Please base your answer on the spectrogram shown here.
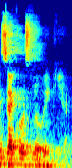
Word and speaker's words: Czechoslovakia: ये नाम आपको पढ़ने में थोड़ा सा दिक्कत होगी, लेकिन ठीक से उसको इस तरह से प्रोनाउंस करते हैं, ज़ेकोस्लोवेकिया। आज ये जो है उसके 2 टुकड़े हो गए हैं, ज़ेक और स्लोवैक।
